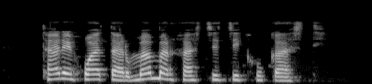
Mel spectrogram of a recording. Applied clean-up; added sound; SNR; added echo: none; none; none; none.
